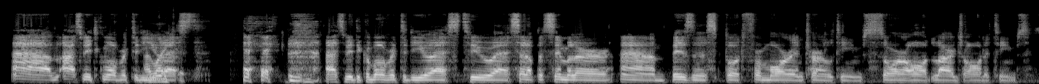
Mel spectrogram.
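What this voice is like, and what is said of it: Thick Irish accent. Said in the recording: “you can hear my Irish accent. It's very thick”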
